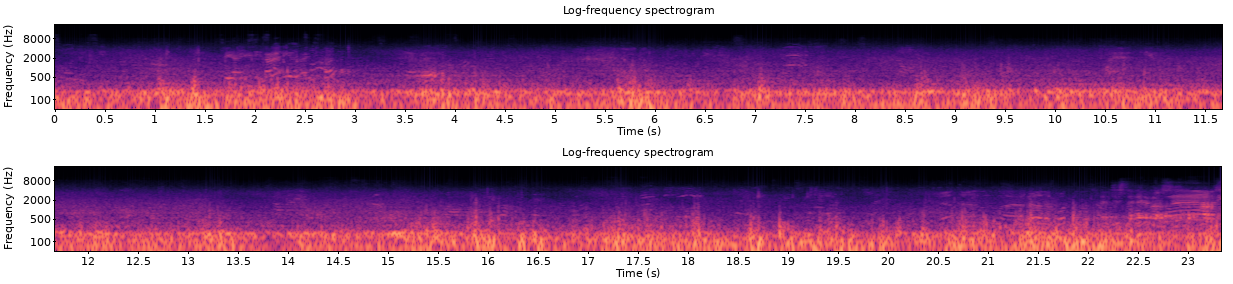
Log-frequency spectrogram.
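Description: A boat's engine rumbles low and steady.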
